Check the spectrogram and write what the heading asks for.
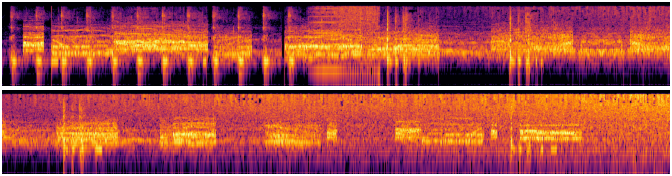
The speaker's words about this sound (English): Another round of applause for Lieutenant Zoo.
